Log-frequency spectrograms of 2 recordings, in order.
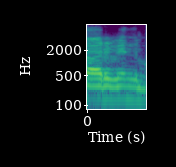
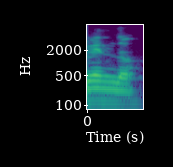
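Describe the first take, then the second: First: The name ends with a 'd' consonant. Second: The name ends with an 'o' vowel. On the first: This is the Hindi form of the name. "Hindi में बोलेंगे तो अरविंद बन जाएगा" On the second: This is the English form of the name. "English में बोलते हैं अरविंदो"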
